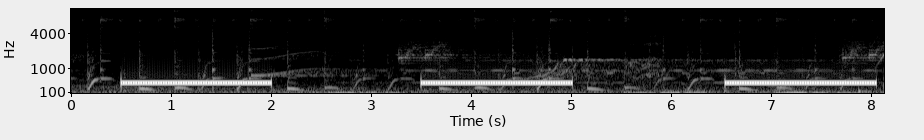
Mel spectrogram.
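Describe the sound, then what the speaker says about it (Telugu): A telephone ringback tone sounds three times, long steady buzzes separated by pauses, heard through the line. "రింగ్ అవుతున్నది"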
